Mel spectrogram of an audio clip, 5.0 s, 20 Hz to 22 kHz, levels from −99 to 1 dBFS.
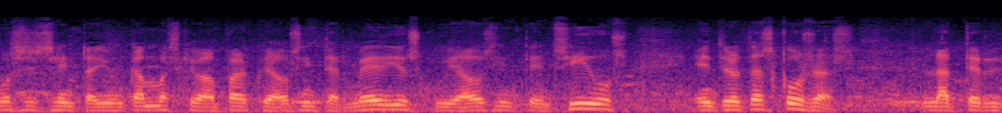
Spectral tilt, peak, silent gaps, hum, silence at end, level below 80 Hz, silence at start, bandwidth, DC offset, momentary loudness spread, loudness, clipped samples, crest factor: -6.5 dB/octave; -8 dBFS; none; none; 0 s; -58 dBFS; 0 s; 10 kHz; under 0.1%; 7 LU; -24 LUFS; under 0.1%; 16 dB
